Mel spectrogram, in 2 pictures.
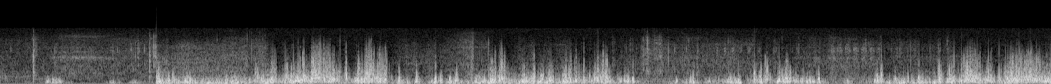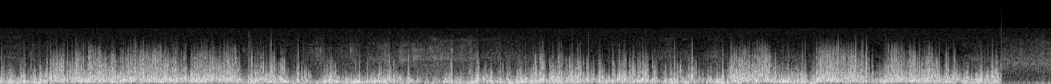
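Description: Wind buffeting the camera microphone on an exposed coastal clifftop: a loud, uneven rush of noise that swells and dips. It starts abruptly about a second and a half in and cuts off suddenly at the end.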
